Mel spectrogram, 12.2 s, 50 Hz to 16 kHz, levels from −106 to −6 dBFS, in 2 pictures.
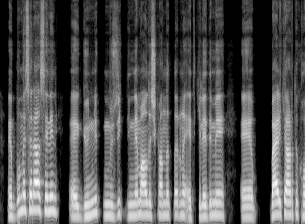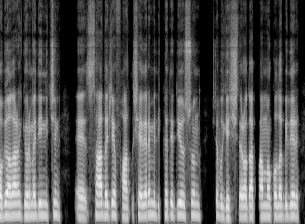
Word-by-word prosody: Eee, 135 -2 -2
bu, 180 - -1
mesela, 215 0 +6
senin, 200 -2 +1 0.2
eee, 135 0 +3
günlük 150 +7 -2
müzik 150 +3 -5
dinleme 150 +2 +1
alışkanlıklarını 150 0 0
etkiledi 140 +4 -2
mi? 155 -1 0 0.3
Eee, 130 0 +1 0.4
belki 160 +2 +6
artık 160 -1 +2
hobi 145 +1 +3
alarak 150 0 +3
görmediğin 145 +1 0
için, 145 0 -6 0.3
eee, 130 -1 -2
sadece 150 0 +1
farklı 135 -2 -3
şeylere 145 +1 +1
mi 155 -2 -4
dikkat 150 +2 -7
ediyorsun, 150 -1 -2 0.2
işte, 150 -2 -7
bu 135 - -3
geçişlere 130 +2 -2
odaklanmak 135 0 0
olabilir, 140 0 0
150 Hz, 145 wpm, -21 LUFS, 140-155 Hz, 0.4 s, mesela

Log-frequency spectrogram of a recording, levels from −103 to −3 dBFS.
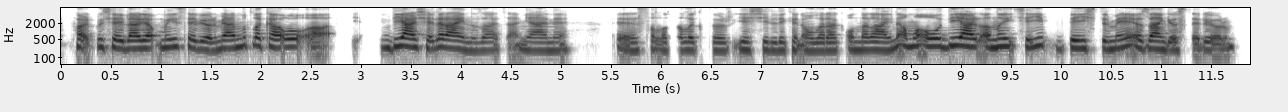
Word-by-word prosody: Farklı 255 0 -1
şeyler, 225 -2 +2
yapmayı 240 +3 +1
seviyorum. 210 -7 -1
Yani 230 +2 +3
mutlaka 270 -5 +2
o 255 0 +2
a - - -2 0.2
ya 235 -2 -11
diğer 265 -1 +7
şeyler 250 0 0
aynı 210 -6 +2
zaten. 195 0 -8
Yani, 190 0 -5 0.5
eee, 185 - -5
salatalıktır, 190 0 -7
yeşillik 195 -1 -7
hani, - - -5
olarak. 185 +1 -3
Onlar 200 0 -3
aynı 200 +4 0
ama 265 0 +2
o 265 -1 +2
diğer 280 -3 +7
ana 265 +4 +1
şeyi, 270 +2 -4 0.2
değiştirmeye 225 +1 0
özen 220 -2 +4
gösteriyorum. 200 +5 -5
225 Hz, 145 wpm, -25 LUFS, 195-255 Hz, 0.5 s, diğer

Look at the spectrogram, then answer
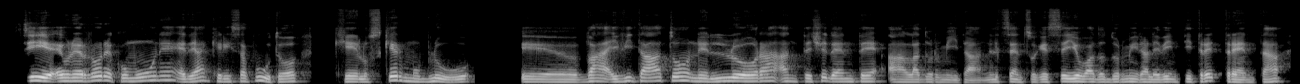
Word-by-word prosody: Sì, 175 -1 +6
è 150 - +6
un 155 0 +4
errore 170 +3 +3
comune 185 +7 -1
ed 125 +1 0
è - - +2
anche 155 -3 -2
risaputo 135 0 -2 0.2
che 130 0 -1
lo 125 0 -1
schermo 145 +2 0
blu, 125 -2 0 0.5
ehm, 115 -2 -1
va 145 0 +1
evitato 165 +6 0
nell’ora 150 +1 +3
antecedente 140 -1 -2
alla 115 -1 -2
dormita, 110 -3 -5
nel 110 +3 -6
senso 115 -1 -4
che 120 +1 -1
se 120 +4 -2
io 135 0 +5
vado 125 -2 0
a - - -1
dormire 125 0 -2
alle 115 -1 0
23.30 125 -1 -1
135 Hz, 140 wpm, -22 LUFS, 120-150 Hz, 0.5 s, Sì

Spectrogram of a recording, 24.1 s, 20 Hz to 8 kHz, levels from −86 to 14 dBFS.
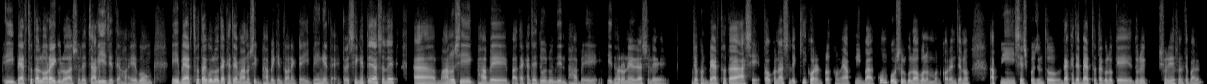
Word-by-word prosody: এই 135 - +2
ব্যর্থতার 150 +6 +5
লড়াইগুলো 125 -2 +5
আসলে 110 +1 -5
চালিয়ে 125 0 +3
যেতে 110 -2 -4
হয় 105 0 -9
এবং 140 +5 -1 0.6
এই 150 - +5
ব্যর্থতাগুলো 155 +5 +5
দেখা 140 0 +2
যায় 135 -2 +3
মানসিকভাবে 120 -1 -2
কিন্তু 110 0 -6
অনেকটাই 105 -1 -6 0.2
ভেঙে 115 -2 -2
দেয়। - - -9
তো - - -7 0.2
সেক্ষেত্রে 180 +2 0
আসলে 180 0 0 0.5
আ - - +6 0.5
মানসিকভাবে 135 -4 +1 0.4
বা - - 0
দেখা 115 +2 -3
যায় 115 -1 0
দৈনন্দিন 135 0 -2
ভাবে 110 +1 -6 0.5
এই 135 - -2
ধরনের 125 -2 0
আসলে 110 0 -6 0.8
যখন 115 0 -2
ব্যর্থতা 115 +3 +3 0.2
আসে, 110 - -6 0.2
তখন 160 0 -1
আসলে 140 0 -6
কি 215 - -2
করেন 100 -1 +4
১ 105 0 -4
এ - - -1
আপনি 110 - -13 0.2
বা 110 - +5 0.2
কোন 215 +1 +2
কৌশলগুলো 155 -9 +2
অবলম্বন 100 0 -4
করেন? 105 0 -3
যেন 105 +1 -1 0.6
আপনি 120 - -6 0.3
শেষ 130 -3 +1
পর্যন্ত 120 -1 -4 0.4
দেখা 110 +2 +2
যায় 110 -2 +2
ব্যর্থতাগুলোকে 110 0 0 0.3
দূরে 120 +1 -1 0.4
সরিয়ে 125 -2 -1
ফেলতে 120 +1 -4
পারেন? 130 +9 -4
125 Hz, 140 wpm, -24 LUFS, 110-140 Hz, 0.8 s, আ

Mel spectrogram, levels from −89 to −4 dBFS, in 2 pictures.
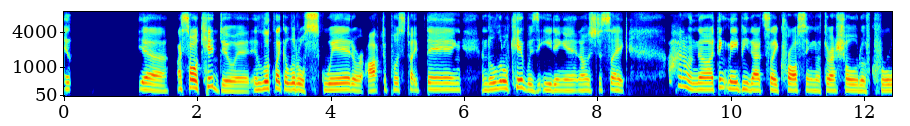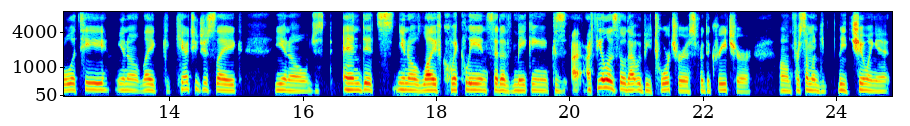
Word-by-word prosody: i 190 - -3 1.0
Yeah, 165 -7 0
I 200 - -1
saw 235 +4 +6
a - - +2
kid 265 -7 +1
do 145 -2 -1
it. 135 -1 -4
It 175 - -5
looked 205 +4 +1
like 205 -2 +2
a - - +1
little 180 -3 -1
squid 175 +3 +2
or 150 -3 -4
octopus 160 +3 -2
type 165 - -6
thing 185 -1 -2 0.3
and 170 +2 -9
the - - -2
little 210 +3 +1
kid 240 -2 0
was 160 -2 -5
eating 165 -1 -5
it 160 0 -4
and 160 - -9
I 160 - -3
was 160 -1 -1
just 175 -3 -1
like, 170 -5 -3 0.7
I 290 - -5
don't 215 -9 -4
know, 185 0 +1
I 185 - +2
think 245 +1 -2
maybe 195 -2 0
that's 170 0 0
like 165 -3 +1
crossing 165 -1 0
the 155 - -7
threshold 160 -1 -1
of 145 - -6
cruelty, 175 +2 -1
you 170 0 -6
know, 165 -3 -5
like, 165 -2 0 0.3
can't 195 +1 -1
you 200 - -7
just 180 0 +1
like, 160 -3 +1 0.5
you 170 0 -1
know, 150 -2 -4
just 145 -3 -6 0.2
end 180 -1 +4
its, 180 +2 +2
you 180 -1 +2
know, 175 -2 +1
life 165 +1 +5
quickly 175 0 +1
instead 170 +1 0
of 150 -4 0
making 160 +1 -2
it 150 - -15
'cause 150 -4 +1
I - - +3
I 180 - +4
feel 240 +4 +6
as 205 -8 +5
though 185 -2 0
that 170 0 +2
would 175 -2 -4
be 160 -1 -6
torturous 150 -6 +1
for 155 - -6
the 145 -1 -8
creature, 140 -7 0 0.4
um, 150 -2 -4
for 165 - -6
someone 165 0 +1
to 135 -1 -12 0.2
be 170 -2 -1
chewing 165 0 +7
it. 145 0 -4
170 Hz, 200 wpm, -25 LUFS, 155-185 Hz, 1.0 s, chewing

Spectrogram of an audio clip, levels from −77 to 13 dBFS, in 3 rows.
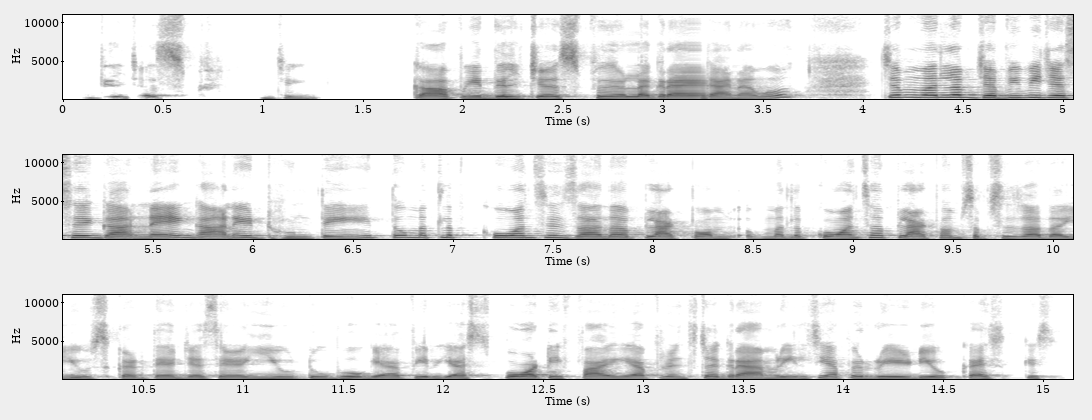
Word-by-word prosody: दिलचस्प, 200 -2 -8 0.4
जी। 205 -1 -13 0.5
काफ़ी 220 +4 +2
दिलचस्प 230 0 +2
लग 215 -1 +3
रहा 210 -1 +5
है 205 0 +4
गाना 200 0 0
वो। 245 +10 -3 0.5
जब 315 0 0
मतलब 315 +1 +6
जभी 280 0 +6
भी 310 - +1
जैसे 280 -1 +5
गा 235 -1 +5
नए 230 +4 +2
गाने 245 +3 +1
ढूँढते 230 +1 -2
हैं, 250 +4 -5
तो 295 0 0
मतलब 305 +1 -5
कौन-से 280 +1 +2
ज़्यादा 240 0 +2
प्लेटफॉर्म 220 0 -1 0.2
मतलब 235 +3 -6
कौन-सा 235 +5 +1
प्लेटफॉर्म 245 +2 0
सबसे 230 +1 -7
ज़्यादा 220 -1 0
यूज़ 205 -1 -6
करते 205 -1 -4
हैं, 205 0 -3
जैसे 200 0 -4
यूट्यूब 210 +1 -5
हो 210 -2 +2
गया, 195 0 -2
फिर 200 0 -2
या 205 - +1
स्पॉटिफाई, 220 -1 +2
या 205 0 +1
फिर 215 - -5
इंस्टाग्राम 210 -2 -1
रील्स, 205 +5 -6
या 245 - 0
फिर 235 - -1
रेडियो? 205 -3 +1
क 190 - -23
कैस, 215 +1 -2
किस 235 0 -10
220 Hz, 195 wpm, -23 LUFS, 205-245 Hz, 0.5 s, मतलब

